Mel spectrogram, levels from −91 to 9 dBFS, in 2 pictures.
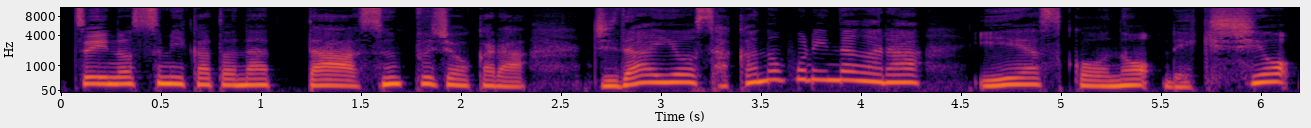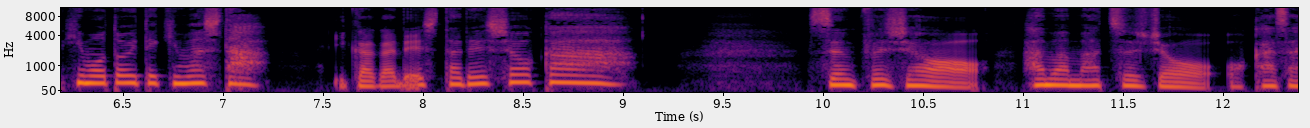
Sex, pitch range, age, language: female, 190-290 Hz, 20-39, Japanese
